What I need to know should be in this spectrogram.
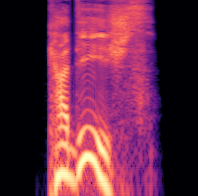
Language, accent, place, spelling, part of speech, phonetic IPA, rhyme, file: German, Germany, Berlin, Kaddischs, noun, [kaˈdiːʃs], -iːʃs, De-Kaddischs.ogg
- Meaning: genitive of Kaddisch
